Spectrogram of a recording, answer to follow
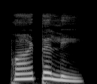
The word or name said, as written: ಪಟಲಿ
